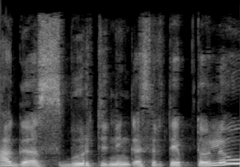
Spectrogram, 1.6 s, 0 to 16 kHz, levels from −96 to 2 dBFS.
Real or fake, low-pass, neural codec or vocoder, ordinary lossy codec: real; 14.4 kHz; none; AAC, 64 kbps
